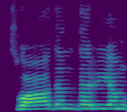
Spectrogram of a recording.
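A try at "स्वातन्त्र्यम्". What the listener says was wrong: second line, Swatantriyam, not Tantrayam, not a full tra, half tra. Swatantriyam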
